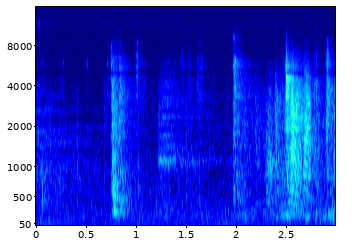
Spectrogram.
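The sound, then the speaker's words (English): Heavy cell doors slide open: one with a broad scraping rush, a faint steady whine behind it, followed by another louder grinding slide that swells and lingers with rattling texture. “The cell doors slide open.”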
